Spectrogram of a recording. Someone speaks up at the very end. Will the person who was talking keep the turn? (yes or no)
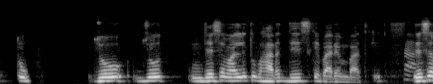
yes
